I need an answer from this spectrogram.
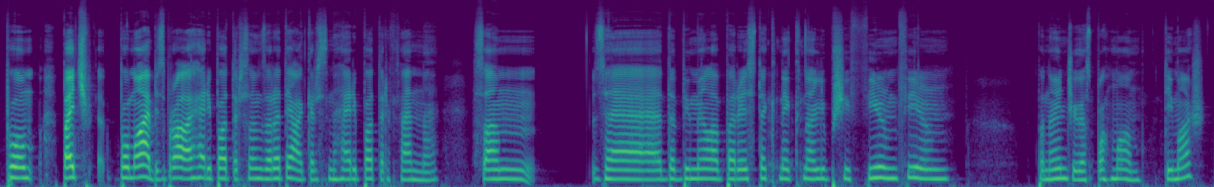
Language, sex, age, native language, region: Slovenian, female, 12-17, Slovenian, Savinja region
